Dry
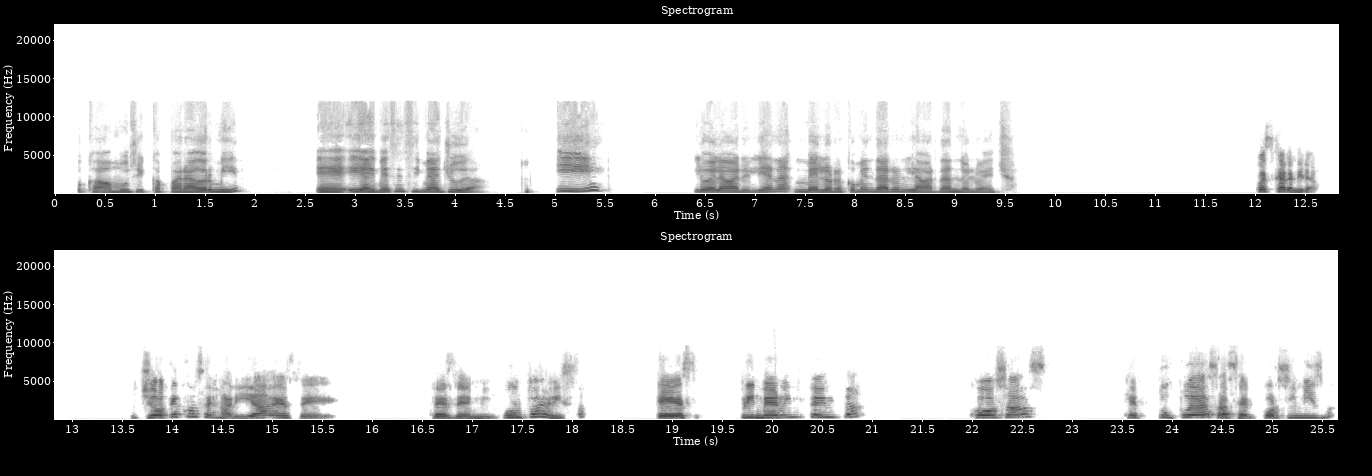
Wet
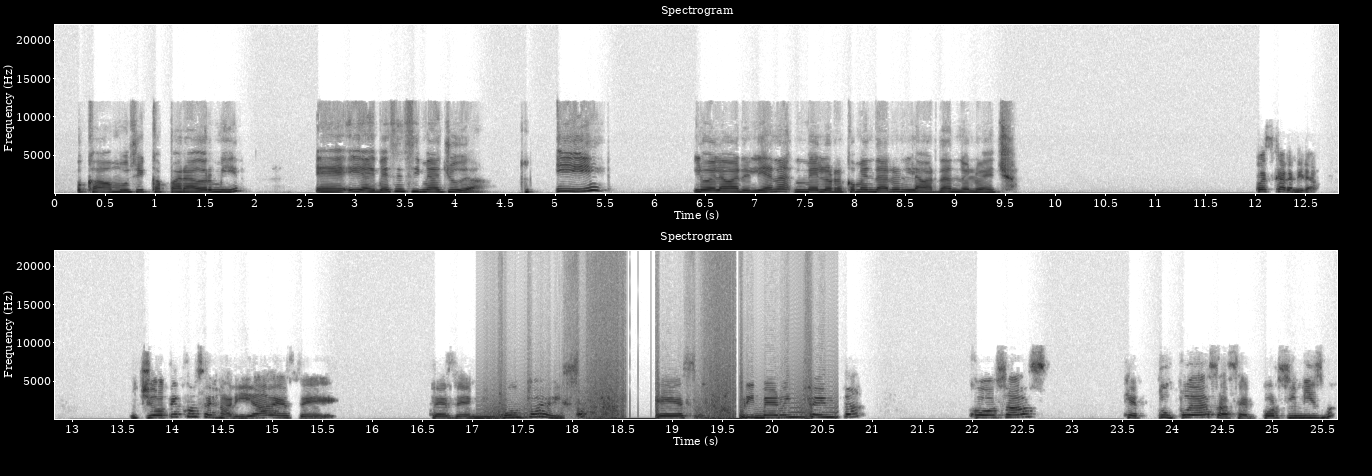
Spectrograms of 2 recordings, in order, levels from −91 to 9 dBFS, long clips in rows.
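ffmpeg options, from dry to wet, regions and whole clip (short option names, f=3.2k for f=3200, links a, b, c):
-filter_complex "[0:a]asettb=1/sr,asplit=3[a][b][c];[a]atrim=end=17.044[d];[b]atrim=start=17.04:end=20.66,asetpts=PTS-STARTPTS,afade=t=in:d=0.004:c=qsin,afade=t=out:st=3.616:d=0.004:c=qsin,aeval=exprs='val(0)+0.5*0.02*sgn(val(0))':c=same,lowpass=f=2.6k:p=1[e];[c]atrim=start=20.656[f];[d][e]acrossfade=d=0.004:c1=hsin:c2=qsin[g];[g][f]acrossfade=d=0.004:c1=qsin:c2=hsin,acompressor=threshold=-40dB:ratio=6,alimiter=level_in=34.5dB:limit=-1dB:release=50:level=0:latency=1,volume=-1dB"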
